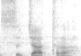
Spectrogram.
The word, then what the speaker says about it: Selamat Sejahtera: Let's take "Selamat Sejahtera" as example "SE" in "Selamat", use AIU(E)O to pronounce it "LAMAT" in "Selamat", use (A)IUEO to pronounce "SE-JAH-TE-RA" These are (A) and (E) intonations, isn't very simple?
